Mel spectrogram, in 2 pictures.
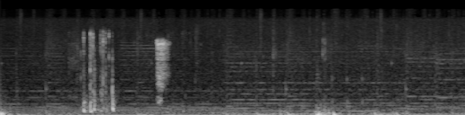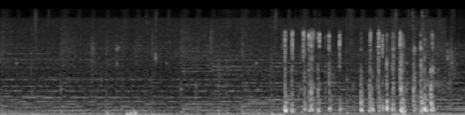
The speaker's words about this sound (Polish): ciebie nie słychać, ale słychać twoją klawiaturę. Dobry znak.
